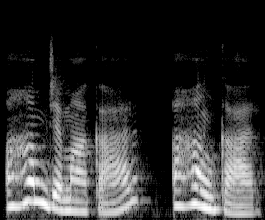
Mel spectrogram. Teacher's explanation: एक अन्य उदाहरण देखिएगा, अहम जमाकार अहंकार। यहाँ पर म के बाद क वर्ग का वर्ण आने के कारण म का परिवर्तन क वर्ग के पंचम वर्ण के रूप में हो जाता है और शब्द हो जाता है अहंकार।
